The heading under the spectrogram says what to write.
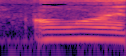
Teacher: Online là nhấn âm 2 ha.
